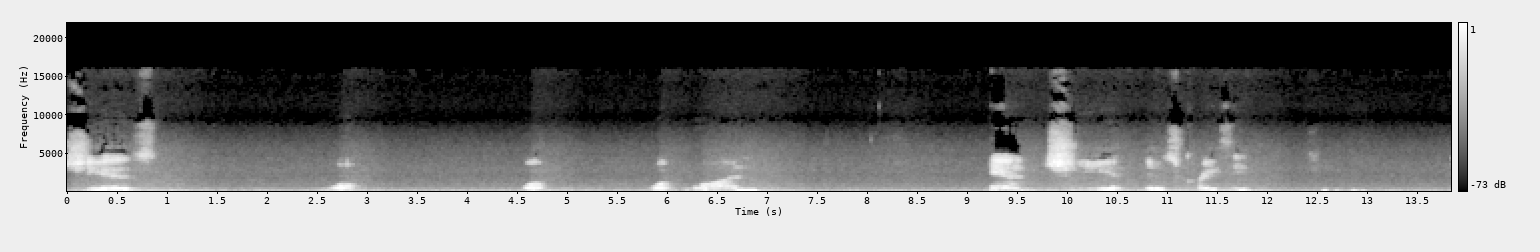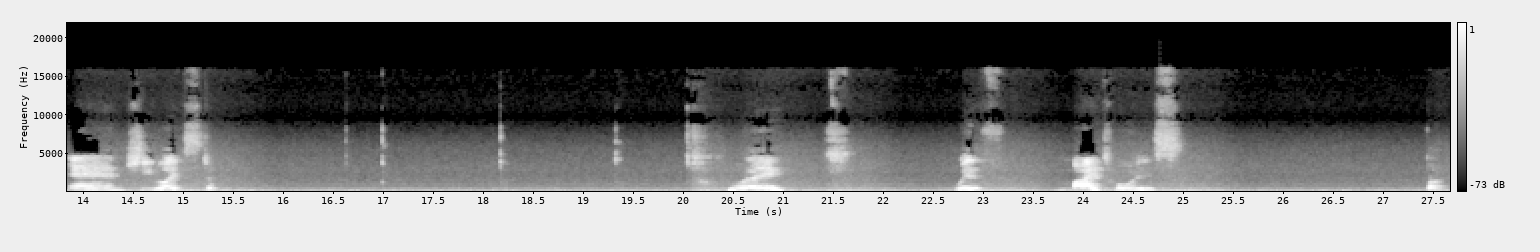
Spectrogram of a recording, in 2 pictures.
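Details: Acted role-play therapy session: a six-year-old client who stutters mostly at sentence beginnings, with eye closing, facial tension and chin tucking, is asked to notice what happens while stuttering; stuttering (acted).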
